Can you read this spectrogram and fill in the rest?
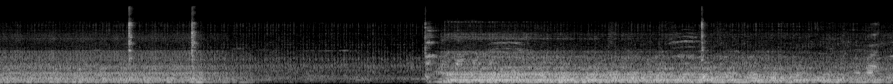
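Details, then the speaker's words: Washing machine whose wires were chewed by rats and whose motors and start components were damaged, after repair and a long test run: steady, even motor hum after a quiet start, no grinding or knocking; motors running normally. "vai ayun na nga mga idol na-testing na natin siya ng matagal"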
